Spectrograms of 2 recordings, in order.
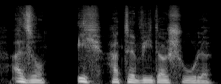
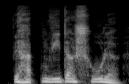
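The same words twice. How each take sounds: First: "ich" picked out as a correction; stress on ICH. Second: Said in the usual way. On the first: A narrator's reading. Narrator corrects who had school, stressing "ich". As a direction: lean on "ich", then let the rest drop lower.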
